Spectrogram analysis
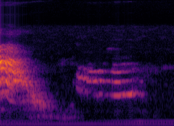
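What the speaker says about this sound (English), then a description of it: "He keeps meowing at me, shaking his head like I can't believe this." A cat meows twice, first a loud, falling cry and then a quieter, steadier second call, both close by with no talking over them.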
